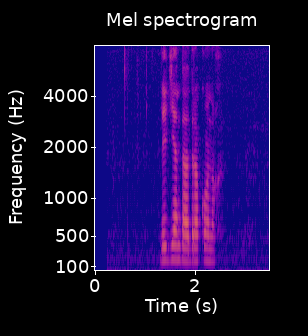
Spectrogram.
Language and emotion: Russian, neutral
